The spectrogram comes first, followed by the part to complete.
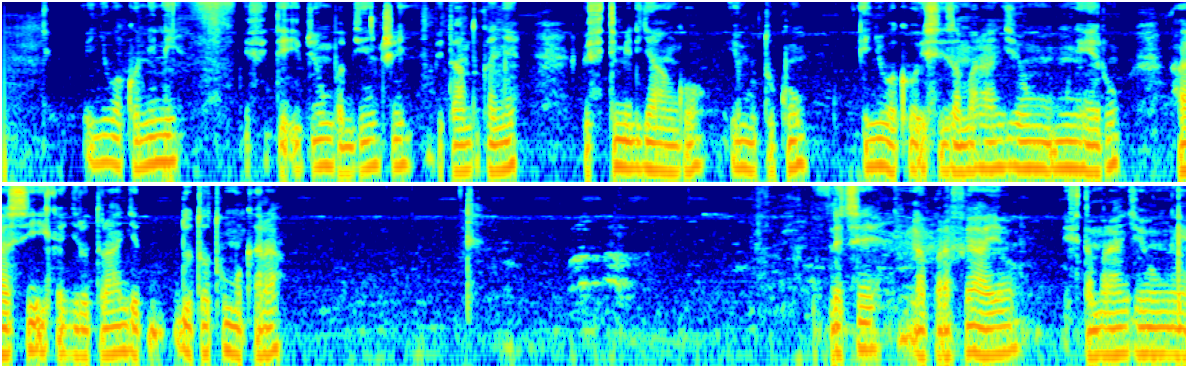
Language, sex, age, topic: Kinyarwanda, male, 25-35, health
